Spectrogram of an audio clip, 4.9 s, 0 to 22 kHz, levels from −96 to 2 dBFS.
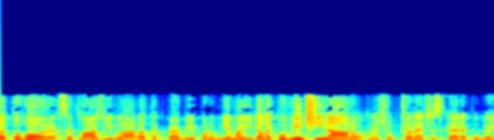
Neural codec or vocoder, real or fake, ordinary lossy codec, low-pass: codec, 24 kHz, 0.5 kbps, DualCodec; fake; MP3, 32 kbps; 7.2 kHz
